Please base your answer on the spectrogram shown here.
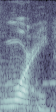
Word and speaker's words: Mowry: To pronounce her name is Mowry.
